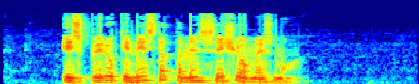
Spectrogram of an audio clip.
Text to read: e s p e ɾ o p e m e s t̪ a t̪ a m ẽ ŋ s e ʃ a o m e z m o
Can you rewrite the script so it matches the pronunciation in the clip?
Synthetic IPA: e s p e ɾ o k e n e s t̪ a t̪ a m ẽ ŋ s e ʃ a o m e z m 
